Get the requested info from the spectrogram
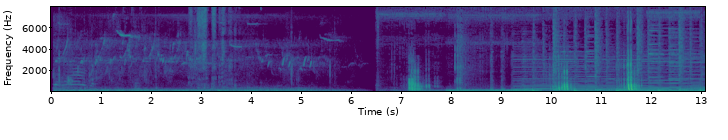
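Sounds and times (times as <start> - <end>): birds chirping: 0.0 - 6.4, 9.2 - 13.0.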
